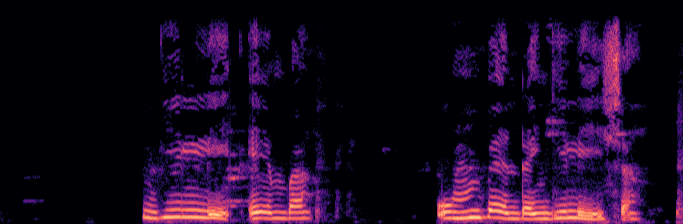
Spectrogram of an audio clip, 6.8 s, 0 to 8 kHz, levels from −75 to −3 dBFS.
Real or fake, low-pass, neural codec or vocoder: real; 7.2 kHz; none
